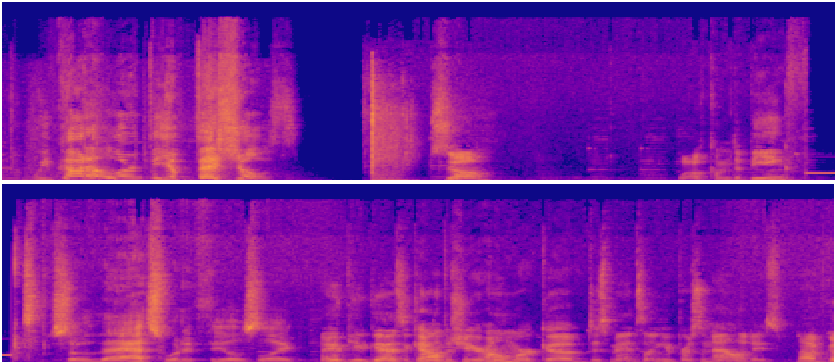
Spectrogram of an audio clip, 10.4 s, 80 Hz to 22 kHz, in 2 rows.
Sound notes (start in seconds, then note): 5.0 beep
